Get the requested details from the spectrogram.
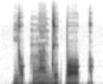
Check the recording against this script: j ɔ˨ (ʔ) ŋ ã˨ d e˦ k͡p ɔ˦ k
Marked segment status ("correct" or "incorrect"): incorrect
